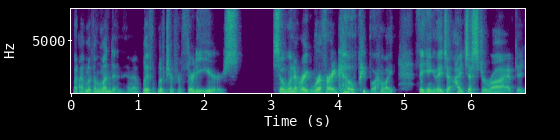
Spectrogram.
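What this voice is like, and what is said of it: American English accent. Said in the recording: “I have an American accent.”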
